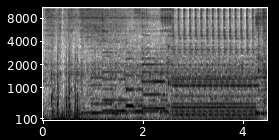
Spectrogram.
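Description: Electronic dance music played loud through a DJ's sound system. The kick-drum beat drops out about a second in, leaving a guitar-like plucked melody with held notes, and a fast ticking hi-hat pattern comes in a little past halfway.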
